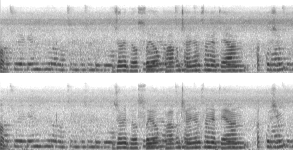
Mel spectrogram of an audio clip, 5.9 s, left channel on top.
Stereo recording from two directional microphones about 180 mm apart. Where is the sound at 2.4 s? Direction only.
45° right (ahead or behind).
